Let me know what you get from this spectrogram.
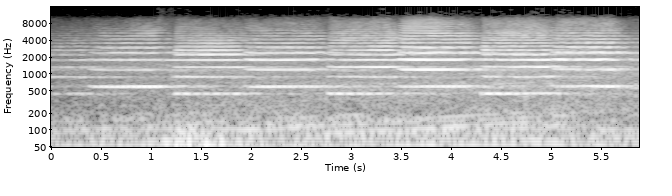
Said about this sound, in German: Der Krankenwagen fuhr los, schaltete die Sirene ein und fuhr um die Ecke.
